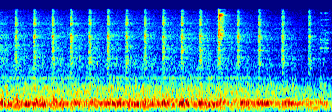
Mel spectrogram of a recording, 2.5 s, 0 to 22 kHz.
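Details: Stuart Turner P5M 2-stroke single-cylinder inboard boat motor, first start with idle speed cam set for extra fuel: small puffing and popping in quick, ragged beats, catching but not yet settled; uneven firing on first start.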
